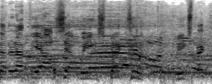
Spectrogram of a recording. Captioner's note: crowd cheering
